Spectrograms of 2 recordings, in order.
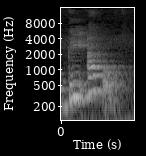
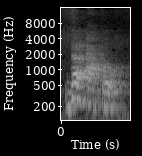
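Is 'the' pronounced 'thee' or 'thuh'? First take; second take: thee; thuh. First: The word 'the' is said as 'thee'. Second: The word 'the' is said as 'thuh'. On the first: The speaker calls it right. "we say the apple" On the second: The speaker calls it wrong. "we don't normally say the apple"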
